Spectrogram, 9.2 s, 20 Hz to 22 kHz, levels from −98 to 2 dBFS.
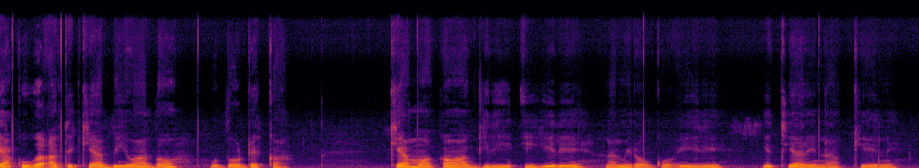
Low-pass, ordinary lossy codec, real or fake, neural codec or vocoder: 19.8 kHz; none; fake; vocoder, 44.1 kHz, 128 mel bands, Pupu-Vocoder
